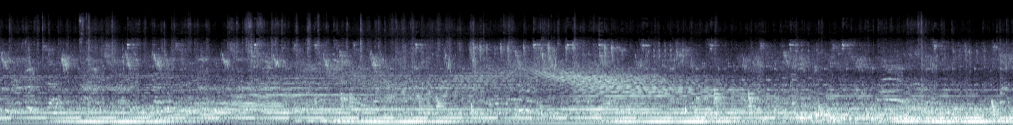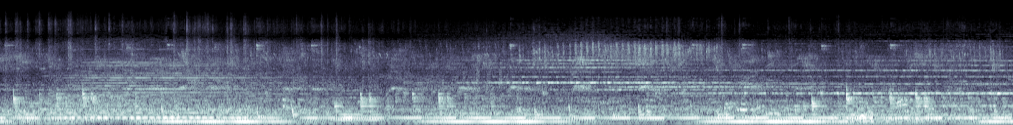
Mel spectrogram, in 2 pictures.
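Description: Progressive house DJ mix: sustained synth pads over a deep bass note that swells in and out every three to four seconds, with a sweep falling in pitch about eight seconds in.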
